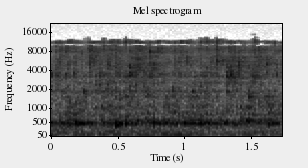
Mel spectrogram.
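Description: Don Q rum being poured freely into a coquito mix, a steady liquid trickle running on without a break, fairly close and moderately loud.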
